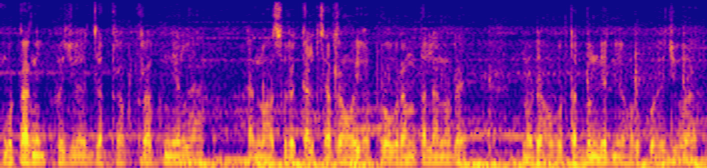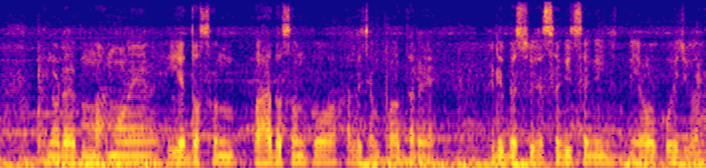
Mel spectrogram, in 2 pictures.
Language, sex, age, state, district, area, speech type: Santali, male, 45-60, Odisha, Mayurbhanj, rural, spontaneous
